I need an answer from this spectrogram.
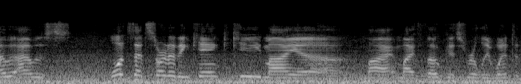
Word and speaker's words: Kankakee: I think is how you say that, Kankakee.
